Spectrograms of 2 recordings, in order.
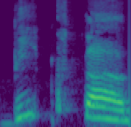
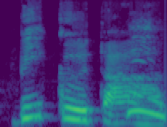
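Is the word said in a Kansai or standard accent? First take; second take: standard; Kansai. First: It is said in a standard accent. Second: It is said in a Kansai accent.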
